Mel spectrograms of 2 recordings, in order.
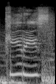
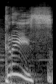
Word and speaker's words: QRIS: Ada yang menyebut QRIS, KIRIS, atau ORIS. Kepala Grup Departemen Kebijakan Sistem Pembayaran DKSPBI, Fitria Irmi Triswati mengungkapkan, pengucapan yang benar adalah KRIS.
